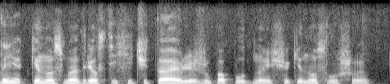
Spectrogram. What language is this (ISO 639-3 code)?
rus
